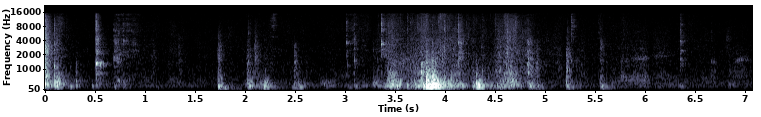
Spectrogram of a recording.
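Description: A girl eating off a spoon with loud mouth noises about three and a half seconds in, among scattered small clicks and knocks from the spoon and tableware.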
